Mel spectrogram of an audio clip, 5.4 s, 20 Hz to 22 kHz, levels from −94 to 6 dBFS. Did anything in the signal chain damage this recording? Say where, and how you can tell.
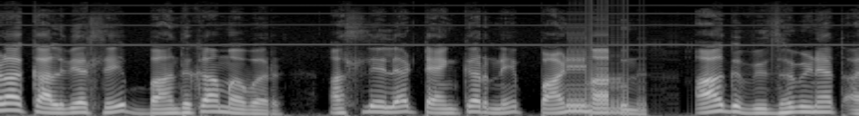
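Yes. A faint high whistle runs through the whole clip, roughly 30 dB below the speech, wandering between about 4.46 and 4.53 kHz. This is switching supply whistle in the analogue wiring or power stage: a switch-mode supply's audible ripple is coupling into the audio path.

From 3.56 to 4.32 s, right after "कालव्याचे बांधकामावर असलेल्या ट्रॅंकरने", the speech turns into a rigid metallic buzz at 50 Hz. This is robotic sound from repeated short buffers, likely at the driver or buffer stage. Starved of new audio, it replays roughly 20 ms chunks, which fits the 50 Hz buzz, while about half the real audio is skipped.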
